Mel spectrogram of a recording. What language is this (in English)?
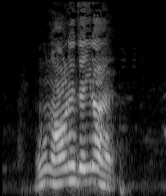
Sansi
